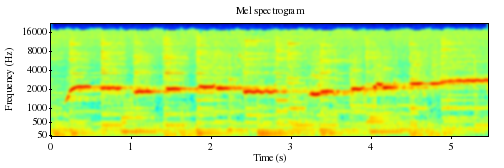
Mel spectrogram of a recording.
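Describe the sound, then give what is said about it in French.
A girl's high, steady whistled melody in a French song carries clearly over a full instrumental backing, holding long notes and sliding gently up toward the end, with no talking. “Mais qu'as-tu donc, ma fille, à siffler, siffler ainsi?”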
